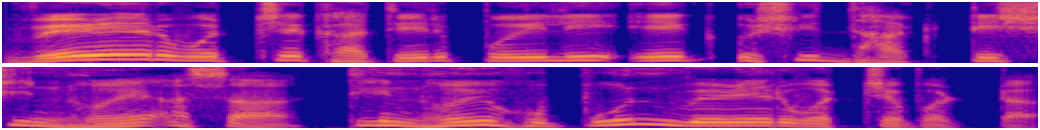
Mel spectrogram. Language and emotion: Goan Konkani, neutral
